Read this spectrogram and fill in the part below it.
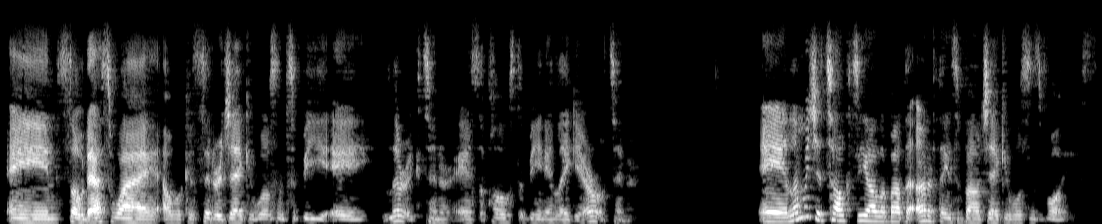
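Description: A man's voice: medium pitch, normal speed, sharp tone, highs cut off. A young man talking casually to his viewers from his bedroom, his voice a little strained. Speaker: vlogger. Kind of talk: casual talk to camera. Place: small bedroom indoors.

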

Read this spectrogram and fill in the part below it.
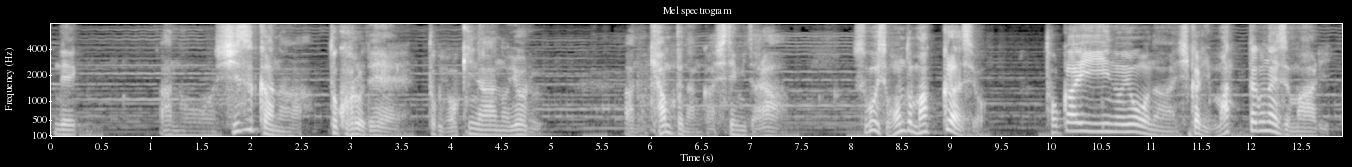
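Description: A middle-aged man, the show's host, chatting about folklore in an animated storytelling manner, acting out sounds, in a small studio at a desk mic. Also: medium pitch, normal speed, soft background music. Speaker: host and ghost-story writer. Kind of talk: casual talk explaining folklore. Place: small studio set with bookshelf backdrop, indoors. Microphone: desk mic on a stand.

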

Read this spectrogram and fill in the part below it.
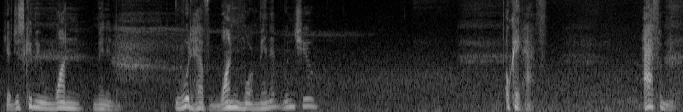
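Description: A man's voice: mid-range voice, animated, a little slow, pauses often, a little hiss or hum, lightly acted. An actor playing an eccentric salesman in a cartoon, theatrical and ingratiating as he persuades with grand promises. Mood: pleading.

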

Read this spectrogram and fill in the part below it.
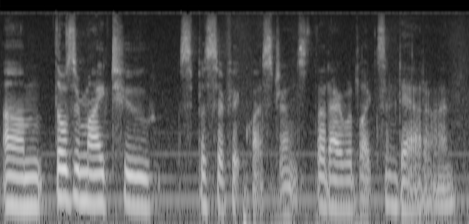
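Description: A middle-aged woman at a school board meeting, asking measured questions into a desk microphone. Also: sits low, steady tone, creaky, a little mellow, a little hiss or hum.

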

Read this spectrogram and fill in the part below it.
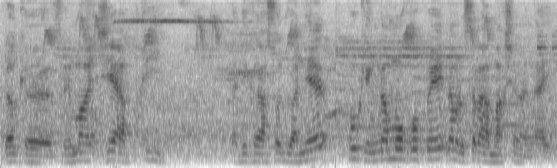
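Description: A man in his fifties with a Congolese French accent giving an earnest, halting testimonial as a former student, on an outdoor veranda. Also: mid-range voice. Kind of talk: testimonial, mixing French and Lingala. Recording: distant mic, loud ambient noise.

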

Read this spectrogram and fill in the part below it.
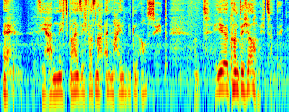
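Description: An actor playing a gruff, threatening but doubting henchman in a German audio drama. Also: mid-range voice, moderate pace, very noisy, natural voice. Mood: doubtful.

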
